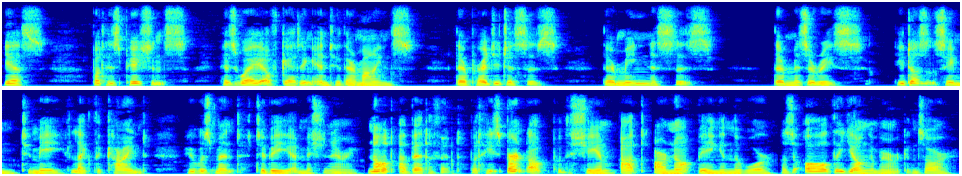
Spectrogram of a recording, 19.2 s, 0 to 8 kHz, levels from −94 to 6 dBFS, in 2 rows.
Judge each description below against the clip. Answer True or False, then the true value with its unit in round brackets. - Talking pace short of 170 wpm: False (175 wpm)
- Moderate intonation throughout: False (2.1 semitones)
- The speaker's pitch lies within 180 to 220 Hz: False (125 Hz)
